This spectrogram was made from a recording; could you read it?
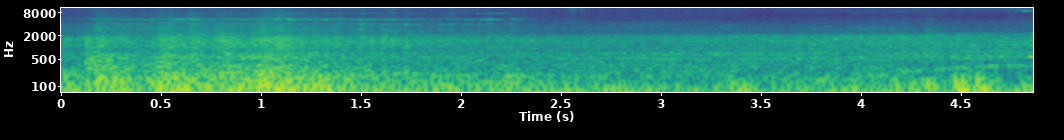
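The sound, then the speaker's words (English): A big Mack truck roars past, its heavy engine and tyres making a loud, steady low rumble with a faint high whine over it, and no one speaking. “Whew, big ass Mack truck.”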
